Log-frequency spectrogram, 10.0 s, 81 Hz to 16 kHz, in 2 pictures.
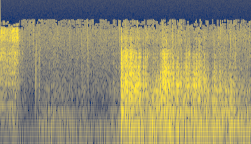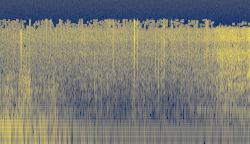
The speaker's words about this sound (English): Phew, boy. Some rain, huh? It's been going steady for 3 hours.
